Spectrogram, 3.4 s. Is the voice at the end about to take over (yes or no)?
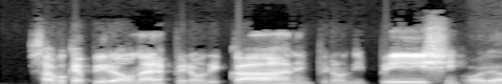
yes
